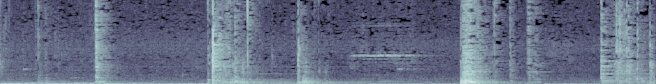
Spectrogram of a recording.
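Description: Metal utensils knocking and clinking against a metal kadhai as fried rohu fish pieces are put into the boiling curry. There are about six separate strikes, the loudest about two-thirds of the way through, over a low steady hum.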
